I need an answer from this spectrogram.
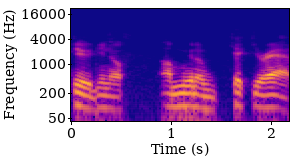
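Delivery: normal talking voice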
